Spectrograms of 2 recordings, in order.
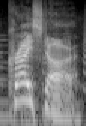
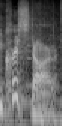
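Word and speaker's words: Crystar: again soon so keep a lookout for that cry star i always pronounce it cry star yes that's same same for me i i say cry star some people say cristar doesn't sound right but i think that is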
